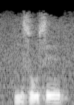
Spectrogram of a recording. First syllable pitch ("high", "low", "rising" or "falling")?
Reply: high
